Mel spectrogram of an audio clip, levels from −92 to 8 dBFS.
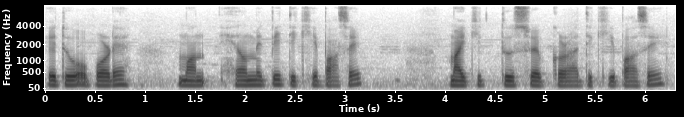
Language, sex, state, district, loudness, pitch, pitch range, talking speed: Nagamese, male, Nagaland, Kohima, -22 LUFS, 115 Hz, 110-125 Hz, 160 wpm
